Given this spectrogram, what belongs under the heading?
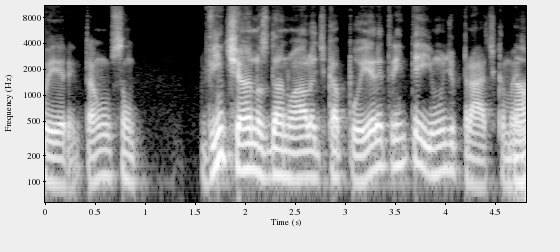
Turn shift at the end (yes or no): yes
